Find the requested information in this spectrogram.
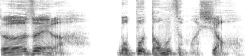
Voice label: loading zh-hant; Cookie Run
